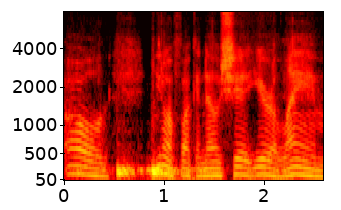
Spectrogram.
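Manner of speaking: normal talking voice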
